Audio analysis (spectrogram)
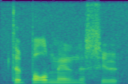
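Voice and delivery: ordinary talk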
